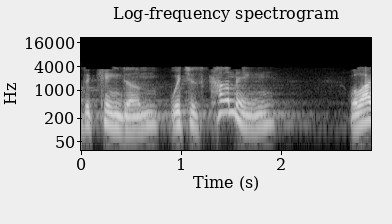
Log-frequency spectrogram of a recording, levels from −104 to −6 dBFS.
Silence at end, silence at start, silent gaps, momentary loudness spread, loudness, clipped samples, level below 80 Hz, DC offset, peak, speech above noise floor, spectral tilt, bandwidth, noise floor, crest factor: 0 s; 0 s; none; 6 LU; -31 LUFS; under 0.1%; -82 dBFS; under 0.1%; -8 dBFS; 37 dB; -6.5 dB/octave; 4 kHz; -67 dBFS; 20 dB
